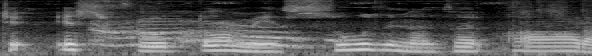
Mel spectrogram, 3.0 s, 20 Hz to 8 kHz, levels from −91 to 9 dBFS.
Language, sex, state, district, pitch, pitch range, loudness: Hindi, female, Madhya Pradesh, Umaria, 230 Hz, 195-260 Hz, -16 LUFS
